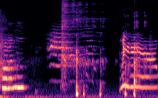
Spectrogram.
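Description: A cat meows three times, each call drawn out and tonal, separated by short pauses, with a few soft clicks and thumps mixed in between.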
